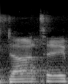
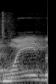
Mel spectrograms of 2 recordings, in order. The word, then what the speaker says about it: Duante: Yeah, my name's Dante, but it's spelled all fucked up, though. Yeah, it's D-U-A-N-T-E. I get everything from Duante to Duant. I've even got Dwayne before, like the T silent and shit.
